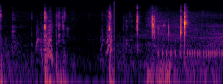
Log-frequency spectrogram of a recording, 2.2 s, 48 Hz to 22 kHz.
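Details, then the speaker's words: 2017 Mazda CX-5 electronic parking brake after rear pad and rotor replacement, exiting service mode (key on, gas pedal floored, switch pulled): a few clicks then a short motor whir from the rear calipers re-engaging; parking brake light off, normal. "you can hear the parking brake make all that noise again and then we look at our Dash and the parking brake light is off so we should be good to go now"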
